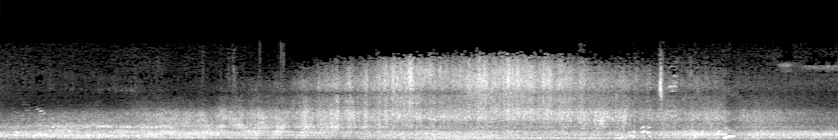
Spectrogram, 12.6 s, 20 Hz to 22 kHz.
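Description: British Airways Boeing 787 Dreamliner's Rolls-Royce Trent 1000 turbofans passing low overhead on final approach with the landing gear down. A steady jet noise whose high hiss builds from about four seconds in, peaks in the middle as the aircraft goes over, then eases.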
